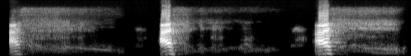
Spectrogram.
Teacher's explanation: سین تو کہا جاتا ہے کہ حرف صفیر میں اگر اسٹرانگسٹ صفیر یعنی اسٹرانگسٹ اگر سیٹی کی آواز آتی ہے تو وہ سین سے آتی ہے، کیونکہ جب آپ سین کو ادا کریں گے اس اس اس آپ کو بہت واضح طور پر اس میں سیٹی کی آواز ظاہر ہوگی.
